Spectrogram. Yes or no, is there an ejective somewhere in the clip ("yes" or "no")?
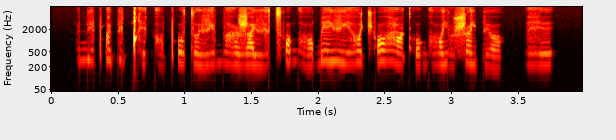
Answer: yes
